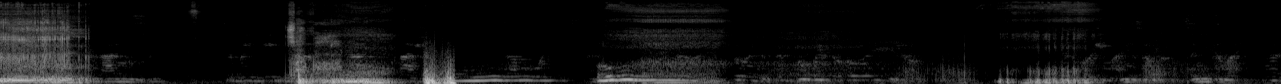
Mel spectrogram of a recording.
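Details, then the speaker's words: Loud, rough snoring in low rumbling bursts, each followed by quieter breathing, from a sleeper lying down after the pool; said to snore ten times louder when fully asleep. "вот это он так тихонько спит ребята когда он спит не тихонько в 10 раз громче"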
